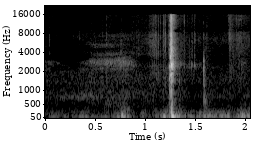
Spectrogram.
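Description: Hand pruning shears snipping through a thin one-year pear shoot: one sharp snap a little over a second in, with a few small clicks of the blades and twigs around it.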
